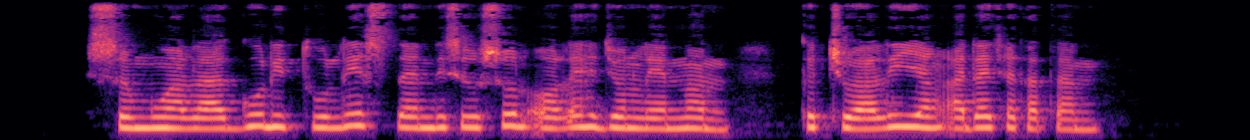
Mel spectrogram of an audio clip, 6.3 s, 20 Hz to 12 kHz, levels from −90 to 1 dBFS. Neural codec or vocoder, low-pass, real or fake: none; 10.8 kHz; real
